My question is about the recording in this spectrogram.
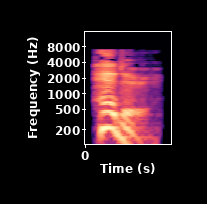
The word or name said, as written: header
